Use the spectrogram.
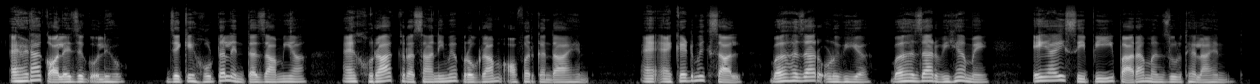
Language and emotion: Sindhi, neutral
